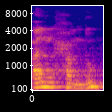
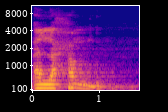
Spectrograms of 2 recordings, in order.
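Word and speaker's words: الحمد: Hati-hati pada alhamdu, lamnya tidak boleh mantun, yang dikenal dengan tawallud, dilarang. Karena ini bukan huruf qalqalah, dilarang mantun, bukan alhamdu, tapi alhamdu.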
